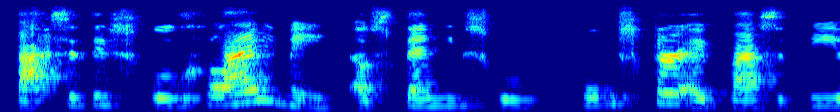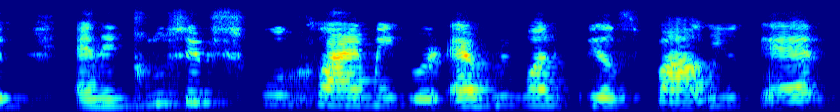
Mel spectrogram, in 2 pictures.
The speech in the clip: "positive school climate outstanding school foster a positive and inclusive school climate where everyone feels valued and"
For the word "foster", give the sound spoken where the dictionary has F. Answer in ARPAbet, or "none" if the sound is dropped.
P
